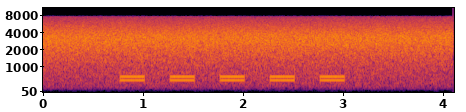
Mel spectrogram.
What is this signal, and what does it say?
Telephone call progress tone (North American plan), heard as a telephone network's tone, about 480, 620 Hz, 0.25 s on and 0.25 s off, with phone line noise. Congestion tone.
